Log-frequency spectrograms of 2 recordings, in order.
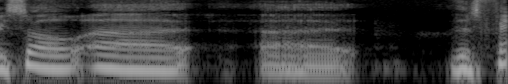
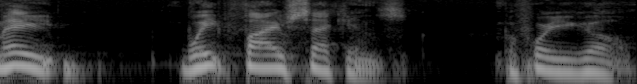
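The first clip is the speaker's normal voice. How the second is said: plain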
